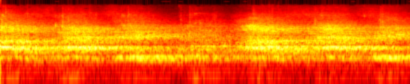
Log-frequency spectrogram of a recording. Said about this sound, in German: Und ausgerechnet diesmal in der Aufstiegsrunde zur zweiten Handball-Bundesliga waren sie es, die nach dem Match ausgelassen jubeln durften.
